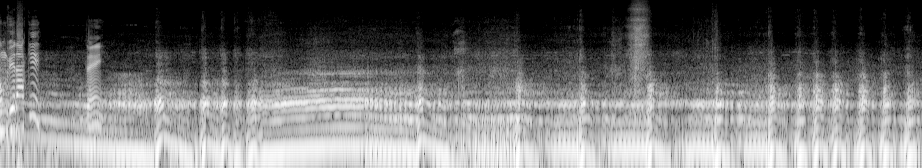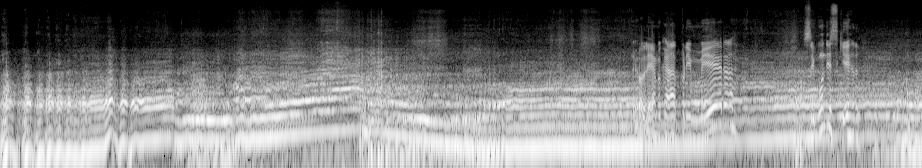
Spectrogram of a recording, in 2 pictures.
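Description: A Honda Hornet inline-four motorcycle with a straight-through exhaust rides through the streets, revving up and down through the gears.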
